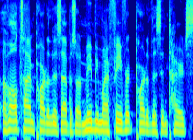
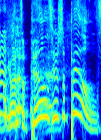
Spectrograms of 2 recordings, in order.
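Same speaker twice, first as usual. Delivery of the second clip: high, laughing sing-song offer; mock pill pusher; 11 semitones higher than usual. Joking as Zach handing Jesse pills, high and laughing. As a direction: offer it up high like a sleazy dealer.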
